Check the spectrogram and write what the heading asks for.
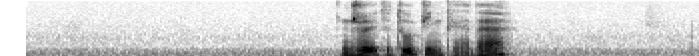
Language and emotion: Russian, neutral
